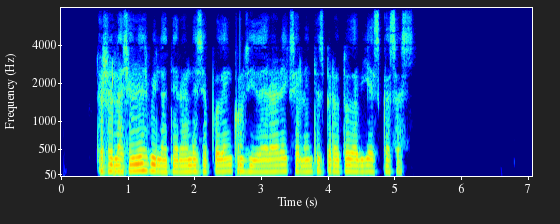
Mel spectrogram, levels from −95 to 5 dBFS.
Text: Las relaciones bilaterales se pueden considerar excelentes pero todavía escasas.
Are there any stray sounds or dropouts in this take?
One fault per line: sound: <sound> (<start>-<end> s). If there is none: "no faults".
no faults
